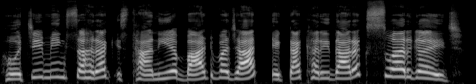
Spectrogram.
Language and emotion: Maithili, happy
